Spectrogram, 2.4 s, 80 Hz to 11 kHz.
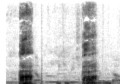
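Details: Dog on day 1 of kennel cough gives two harsh, forceful hacking coughs over faint room hum.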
